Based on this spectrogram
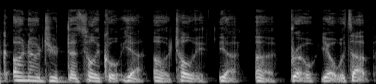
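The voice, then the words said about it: Low-pitched narrow-range bro voice. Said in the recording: “men ... will go down in pitch and also have as minimal as a pitch range as possible ... Your impression. That was phenomenal.”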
